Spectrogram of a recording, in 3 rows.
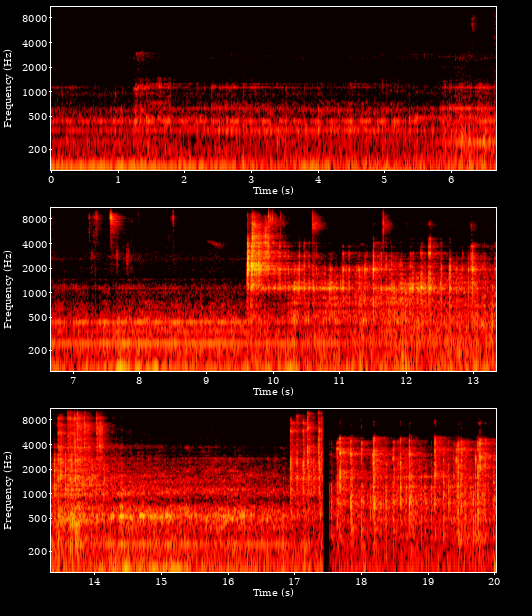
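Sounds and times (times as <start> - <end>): marbles clicking on wooden run: 9.6 - 15.2, 16.9 - 20.0.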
